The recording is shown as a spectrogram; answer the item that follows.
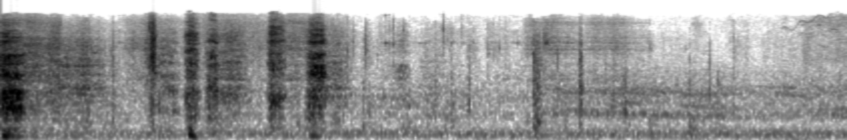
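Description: A man's heavy breathing: a few short, sharp breaths in the first two and a half seconds, then only a faint steady room hum.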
